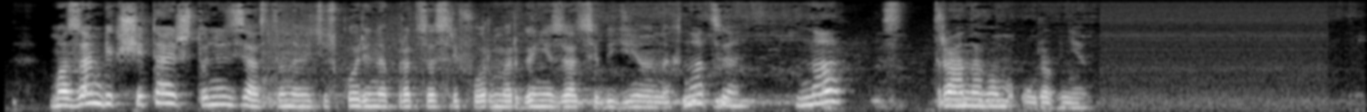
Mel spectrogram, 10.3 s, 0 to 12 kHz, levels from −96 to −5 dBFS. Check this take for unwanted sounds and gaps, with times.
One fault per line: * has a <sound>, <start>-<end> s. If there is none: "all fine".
all fine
